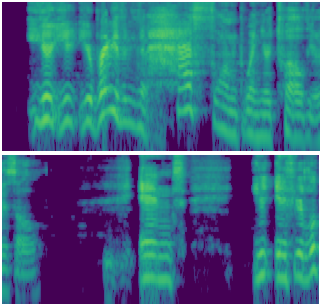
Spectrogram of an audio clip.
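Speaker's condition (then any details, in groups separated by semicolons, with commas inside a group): Stutter; stuttering during this interview; stuttering during conversation; repeated words, prolonged sounds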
